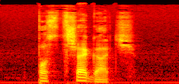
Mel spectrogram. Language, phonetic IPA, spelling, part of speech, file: Polish, [pɔˈsṭʃɛɡat͡ɕ], postrzegać, verb, Pl-postrzegać.ogg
